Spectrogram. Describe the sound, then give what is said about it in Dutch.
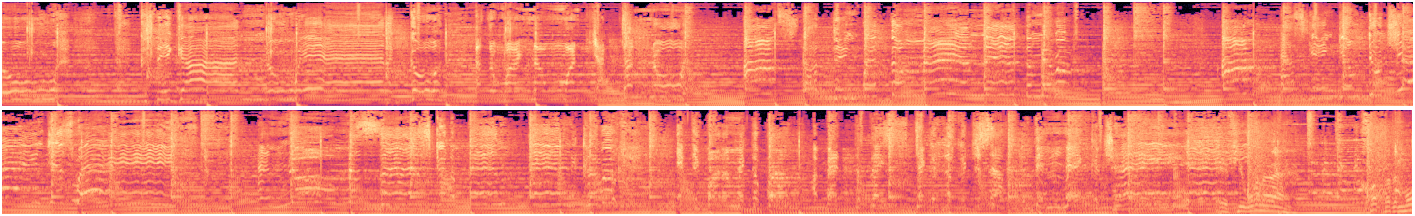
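A pop song plays steadily at full volume, a sung vocal line carried over a band with bass and drums, running continuously with no one talking over it. “Wat, wat, wat een gaaf nummer eigenlijk.”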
